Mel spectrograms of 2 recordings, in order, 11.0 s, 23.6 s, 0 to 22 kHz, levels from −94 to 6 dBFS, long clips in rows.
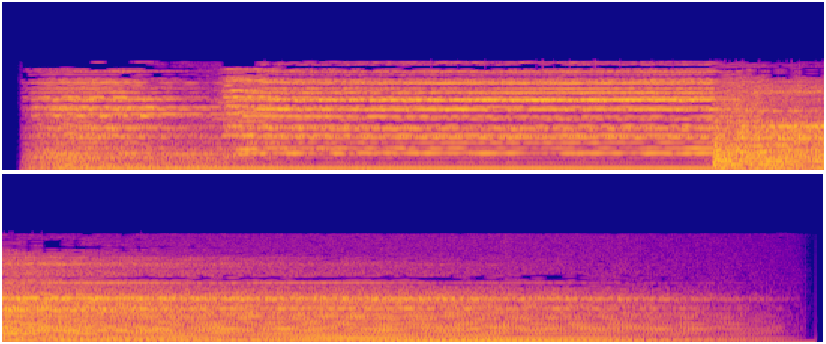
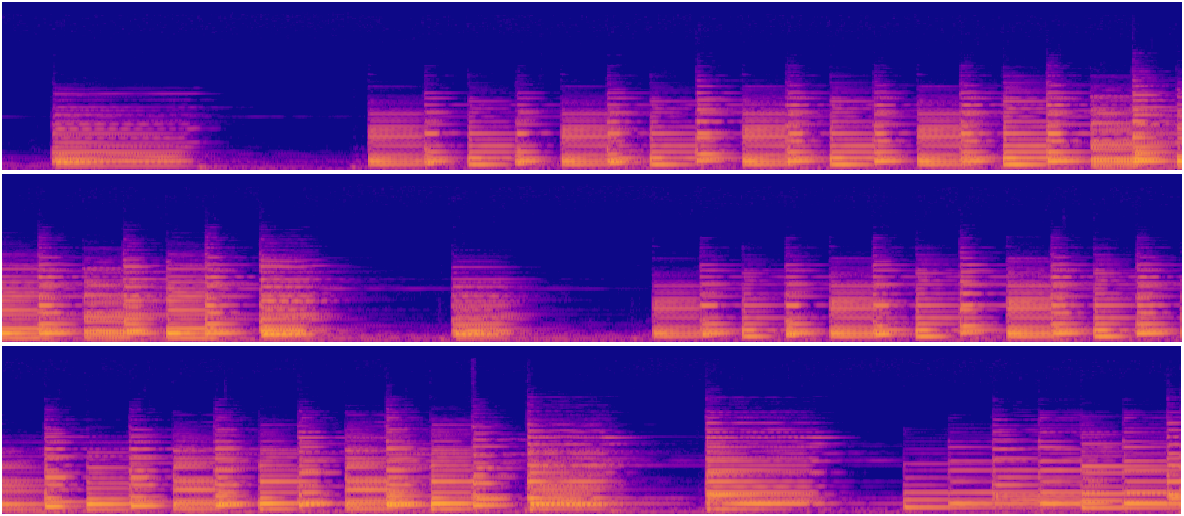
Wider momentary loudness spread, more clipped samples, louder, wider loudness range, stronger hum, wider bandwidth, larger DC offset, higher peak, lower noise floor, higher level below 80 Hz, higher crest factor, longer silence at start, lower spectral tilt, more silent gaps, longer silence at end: first, 12 LU vs 9 LU; neither; first, -11 LUFS vs -24 LUFS; about the same, 8 LU vs 7 LU; neither; first, 5.4 kHz vs 4.7 kHz; first, 2% vs under 0.1%; first, 0 dBFS vs -4 dBFS; second, -37 dBFS vs -61 dBFS; first, -22 dBFS vs -52 dBFS; second, 12 dB vs 20 dB; second, 0.1 s vs 0.35 s; second, -6.5 dB/octave vs -10.5 dB/octave; neither; first, 0.35 s vs 0 s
